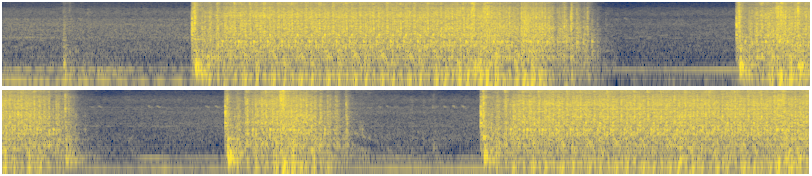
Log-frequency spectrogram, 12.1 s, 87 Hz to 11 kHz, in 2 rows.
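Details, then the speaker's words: Craftsman LT1000 hydro lawn tractor, second rebuilt engine, choke on, after fitting new EverStart U1-R 230CCA battery: small single-cylinder engine catches and revs in several bursts, then runs steadily with no knock or misfire; no-start was just a weak battery. "How about that, huh? Started after that. So it was just a battery."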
